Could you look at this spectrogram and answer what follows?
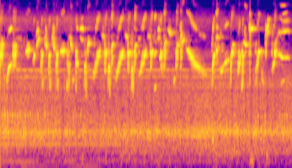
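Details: A tutored European goldfinch sings a continuous stream of quick, high twittering chirps and liquid trills, densely packed, over a soft low hum.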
